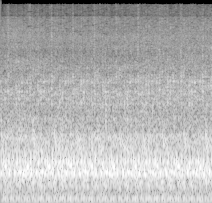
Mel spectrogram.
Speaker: So the engine sounds sweet as a nut.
